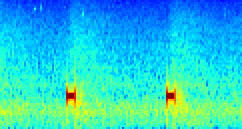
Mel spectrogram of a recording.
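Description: Two short, high electronic beeps a second apart, the countdown of SlideRocket's audio recorder before recording starts.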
